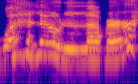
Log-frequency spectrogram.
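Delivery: high, hammed-up come-hither hello; mock seductive greeting. Woman greeting her martini like a lover, mock seductive.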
